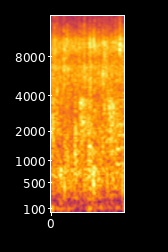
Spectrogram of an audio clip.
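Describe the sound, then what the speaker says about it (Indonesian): Children clapping their hands together, a dense burst of rapid claps heard close. "Oke, tepuk tangan dulu dong."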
